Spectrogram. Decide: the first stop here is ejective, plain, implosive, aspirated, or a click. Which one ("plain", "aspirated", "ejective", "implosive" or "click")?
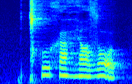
click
